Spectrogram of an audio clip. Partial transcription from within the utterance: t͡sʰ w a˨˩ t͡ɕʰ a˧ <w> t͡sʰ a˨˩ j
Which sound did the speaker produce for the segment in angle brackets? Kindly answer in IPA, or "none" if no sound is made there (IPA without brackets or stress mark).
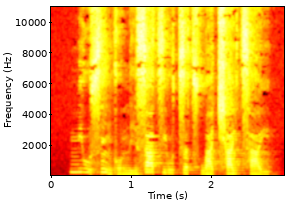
j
